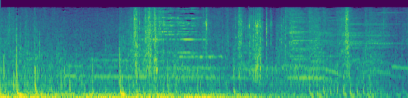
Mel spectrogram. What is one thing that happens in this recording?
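Metal clicks as a rifle is reloaded.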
